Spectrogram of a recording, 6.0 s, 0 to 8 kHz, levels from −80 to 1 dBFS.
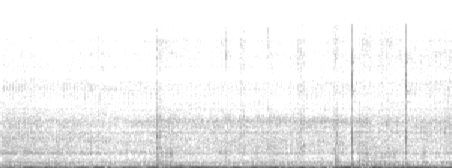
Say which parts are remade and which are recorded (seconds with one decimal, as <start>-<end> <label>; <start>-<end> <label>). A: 0.0-6.0 recorded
